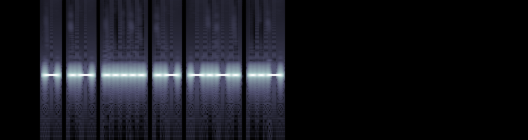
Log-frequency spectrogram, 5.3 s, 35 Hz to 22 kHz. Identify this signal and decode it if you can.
Morse code, heard as a keyed tone, about 28 wpm, 700 Hz. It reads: TA5ACU
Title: DXCC-100 Call Signs - 6 Characters - Repeated 2x - 28wpm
